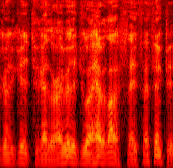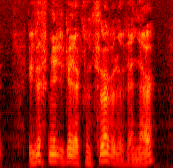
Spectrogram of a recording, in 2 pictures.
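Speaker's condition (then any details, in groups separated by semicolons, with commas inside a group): Tongue cancer; tongue burns when food touches it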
